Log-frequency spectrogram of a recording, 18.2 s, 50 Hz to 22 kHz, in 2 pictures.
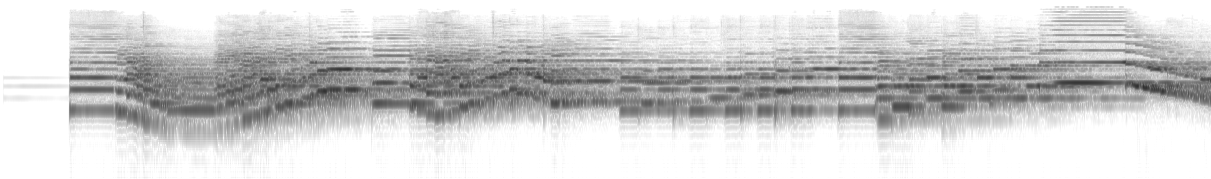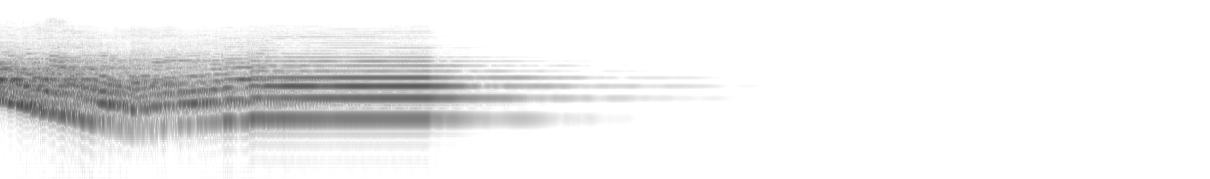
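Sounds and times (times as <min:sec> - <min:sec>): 
oboe: 0:00.6 - 0:13.1.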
